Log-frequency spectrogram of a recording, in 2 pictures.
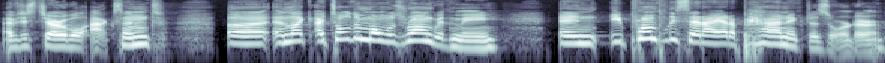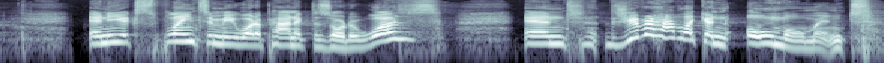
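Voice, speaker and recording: A woman's voice: very animated, fairly quick, no echo. A young adult woman whose first language is Portuguese, giving a candid, self-mocking conference talk on stage, swearing casually and acting out quoted conversations. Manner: acts out quoted dialogue with jumps in pitch. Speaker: conference speaker.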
